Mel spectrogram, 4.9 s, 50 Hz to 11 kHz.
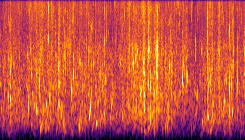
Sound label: waves; Mafie 1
